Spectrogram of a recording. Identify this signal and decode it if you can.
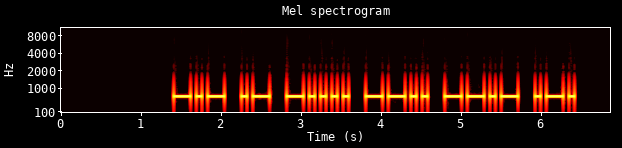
Morse code, heard as a keyed tone, about 17 wpm, 700 Hz. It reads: KA6ZQR
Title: USA Call Signs Repeated 3x 17wpm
